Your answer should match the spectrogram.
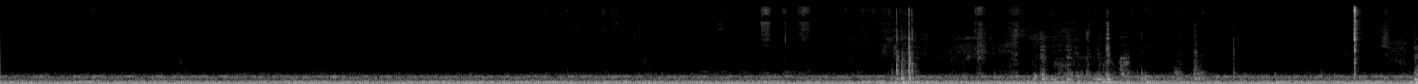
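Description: Steady low room hum with faint rustling and light ticks of hands working a yarn needle through cotton crochet, and a couple of sharp taps near the end.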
